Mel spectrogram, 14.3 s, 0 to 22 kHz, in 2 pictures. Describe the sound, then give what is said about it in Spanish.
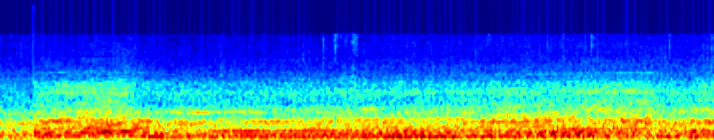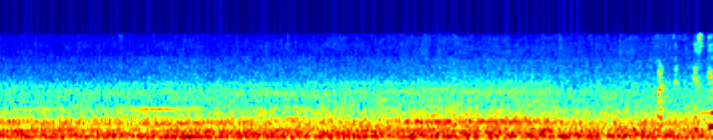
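A car's 6.4 engine runs steadily, its low rumble rising and falling as it revs several times over a continuous idle, with faint voices in the background. “Ese sonido, Rafa. No, deja que oigas el, el, 6.4 que también es fabuloso”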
